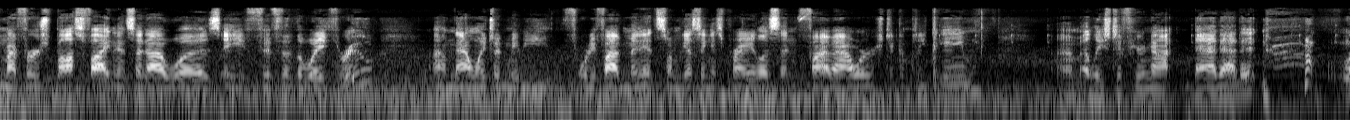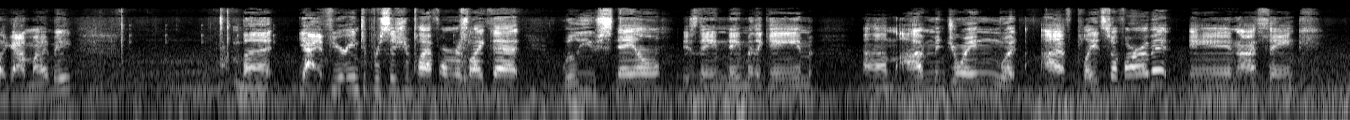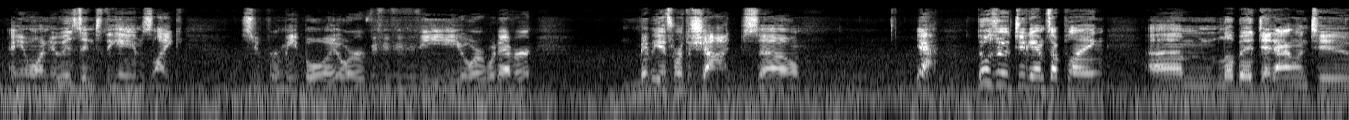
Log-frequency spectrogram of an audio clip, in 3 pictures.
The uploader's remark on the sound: record while driving home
